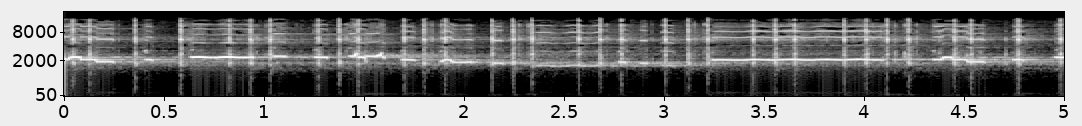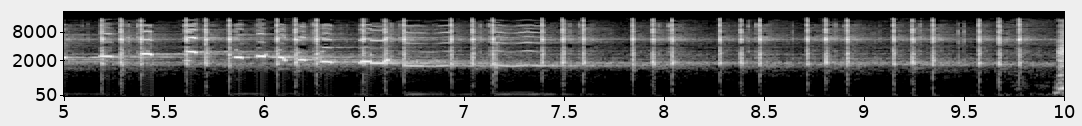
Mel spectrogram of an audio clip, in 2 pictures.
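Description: A single whistled melody line, high and thin, stepping and gliding up and down in pitch, with frequent faint clicks throughout.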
